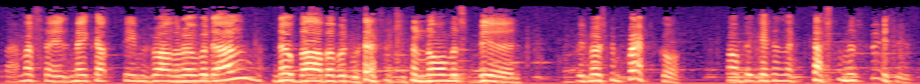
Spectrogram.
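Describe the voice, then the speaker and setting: A genial older English doctor with a high voice, recorded in muffled old radio sound. He is proper and a little fussy, phrasing everything like a storyteller of a bygone day. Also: normal speed, soft background music. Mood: mildly disapproving. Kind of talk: 1940s radio drama acting and storytelling. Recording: dull 1940s radio recording.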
